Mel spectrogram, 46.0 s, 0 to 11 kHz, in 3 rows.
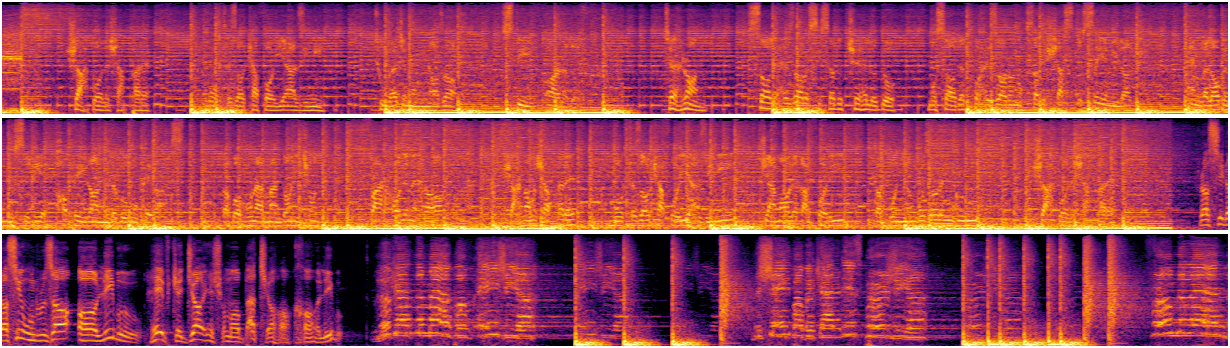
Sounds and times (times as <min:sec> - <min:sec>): Music: 0:00.0 - 0:31.1, 0:35.4 - 0:45.9
Speech: 0:00.8 - 0:07.4, 0:08.3 - 0:29.3, 0:30.3 - 0:35.5.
